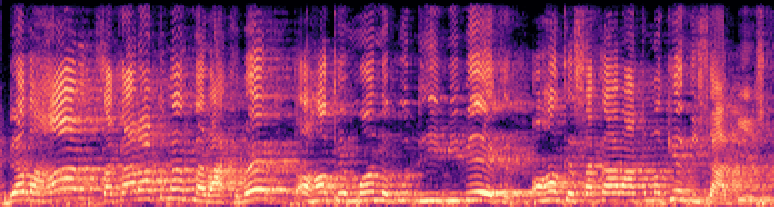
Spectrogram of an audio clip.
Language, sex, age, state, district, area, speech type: Maithili, male, 45-60, Bihar, Saharsa, rural, spontaneous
